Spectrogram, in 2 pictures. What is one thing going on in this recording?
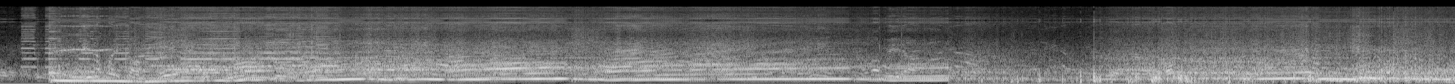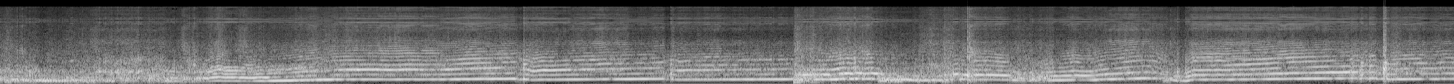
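A rally car engine roars and revs hard as it speeds past.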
